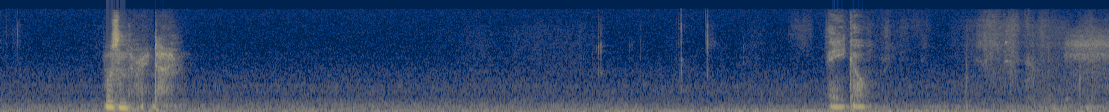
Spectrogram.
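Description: Another young woman answers softly.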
